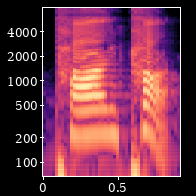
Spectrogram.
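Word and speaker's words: 烫: E o quarto tom, que ele é mais brusco, ele faz tá. Esse é o que seria quente, pelando. Sim. Então, se a gente fala que a sopa está pelando, a gente fala tang.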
